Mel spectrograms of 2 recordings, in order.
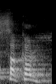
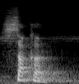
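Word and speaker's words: succour: Next देखो, ठीक है, नेक्स्ट होता है, इसको प्रोनाउंस कैसे करते हैं, सकर। इसको प्रोनाउंस कैसे करेंगे, सकर।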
